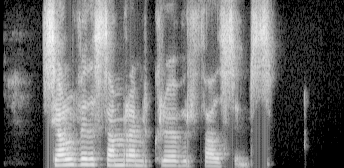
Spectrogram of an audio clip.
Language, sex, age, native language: Icelandic, female, 30-39, Icelandic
